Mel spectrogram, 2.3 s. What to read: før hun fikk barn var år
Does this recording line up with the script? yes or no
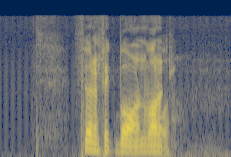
yes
